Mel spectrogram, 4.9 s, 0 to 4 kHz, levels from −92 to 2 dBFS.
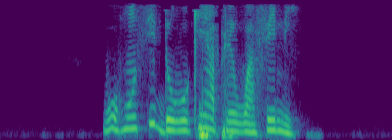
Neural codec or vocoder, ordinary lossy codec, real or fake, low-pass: none; MP3, 24 kbps; real; 3.6 kHz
